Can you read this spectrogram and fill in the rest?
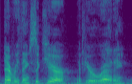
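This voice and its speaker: Woman playing a very low-voiced starship officer. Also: fairly quick, background noise, close to an everyday voice. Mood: businesslike. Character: composed, businesslike female starship officer. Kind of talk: video game cutscene acting.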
